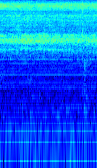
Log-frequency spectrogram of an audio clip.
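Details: Steady high-pitched electric buzz of an electronic microneedling pen in use on a patient's face, with needle depth being dialled, with faint room hum.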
